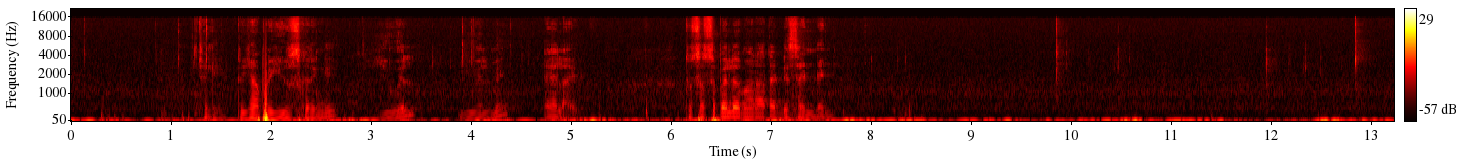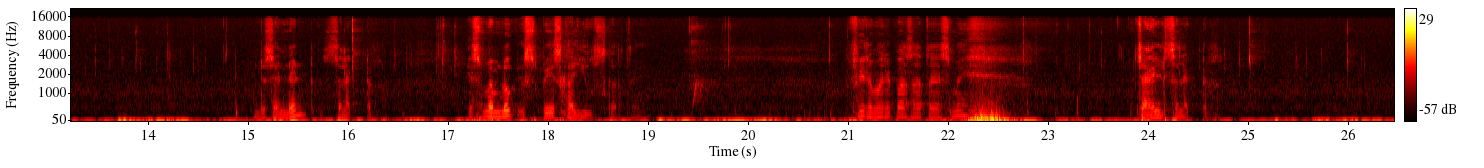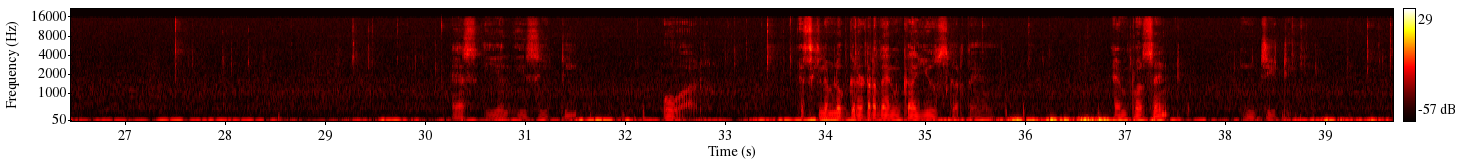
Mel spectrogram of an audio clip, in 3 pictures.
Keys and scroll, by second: 4.1 ctrl+s, 30.0 ctrl+z, 39.1 ctrl+s.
